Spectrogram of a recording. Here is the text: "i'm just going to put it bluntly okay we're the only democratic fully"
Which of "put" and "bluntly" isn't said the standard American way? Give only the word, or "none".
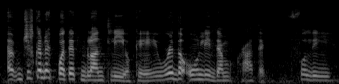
none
